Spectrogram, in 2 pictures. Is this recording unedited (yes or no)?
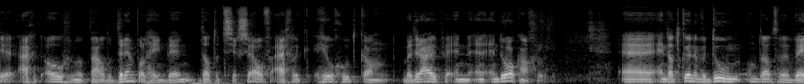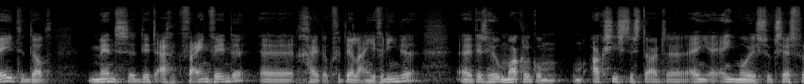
no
